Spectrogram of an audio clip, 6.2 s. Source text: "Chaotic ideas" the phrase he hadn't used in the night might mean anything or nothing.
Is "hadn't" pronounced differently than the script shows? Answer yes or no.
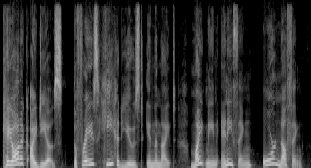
yes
